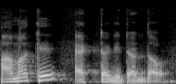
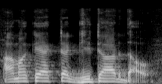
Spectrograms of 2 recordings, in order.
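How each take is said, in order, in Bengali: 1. জোরটা প্রথম শব্দে। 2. জোরটা তৃতীয় শব্দে। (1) "এখন আমি যদি প্রথমটায় জোর দিই" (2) "এখন যদি তৃতীয় শব্দটায় জোর দিই"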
